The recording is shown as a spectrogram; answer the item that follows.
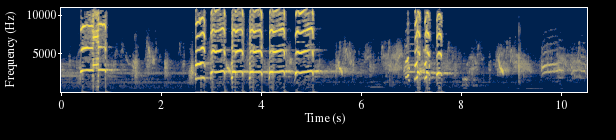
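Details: Osprey nest, 15 July 2018 at 7:55 PM, a headless fish arriving: short bursts of shrill whistled chirps separated by quieter stretches with softer scattered calls.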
